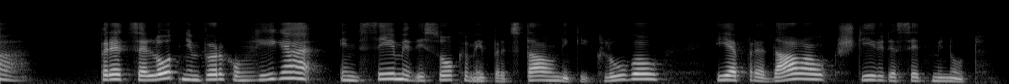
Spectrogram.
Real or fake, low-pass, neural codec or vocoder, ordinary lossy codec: fake; 7.2 kHz; codec, 16 kHz, about 1 kbps, DyCAST, with the encoder's durations; none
